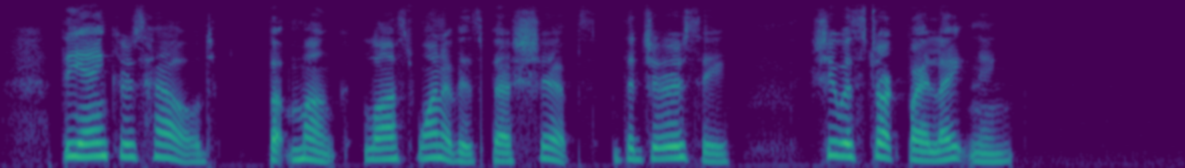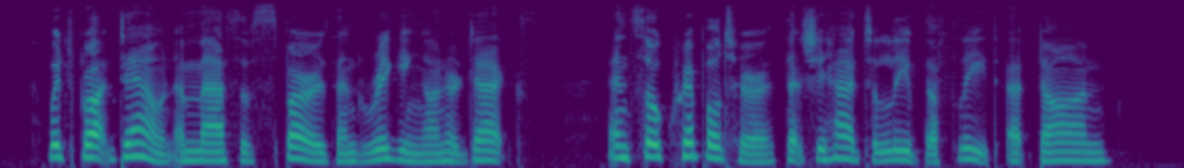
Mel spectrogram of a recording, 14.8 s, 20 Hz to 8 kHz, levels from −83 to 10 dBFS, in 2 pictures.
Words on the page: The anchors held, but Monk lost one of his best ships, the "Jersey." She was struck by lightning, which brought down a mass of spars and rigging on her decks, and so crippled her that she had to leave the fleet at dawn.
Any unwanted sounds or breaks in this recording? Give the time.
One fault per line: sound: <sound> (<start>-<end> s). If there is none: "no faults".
no faults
